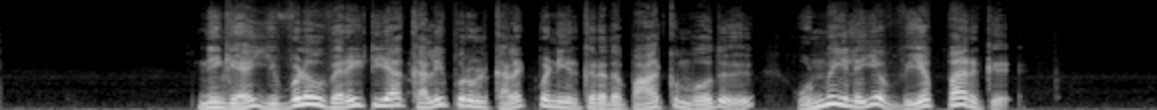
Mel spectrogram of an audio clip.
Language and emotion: Tamil, happy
